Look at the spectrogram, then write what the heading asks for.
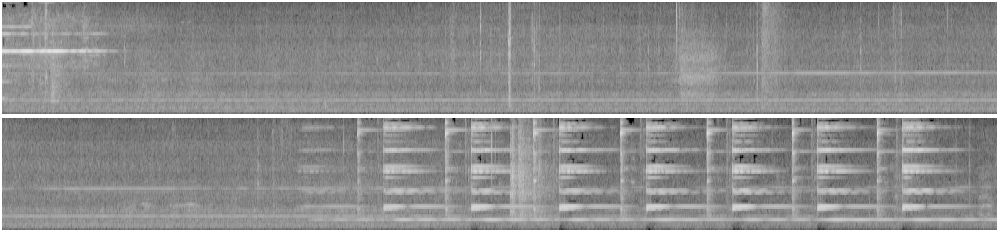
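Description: Diesel locomotive running slowly past with its train of passenger coaches, a high wheel squeal fading out in the first second. From about two-thirds of the way in a bell rings steadily, roughly one and a half strokes a second, and is the loudest sound.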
